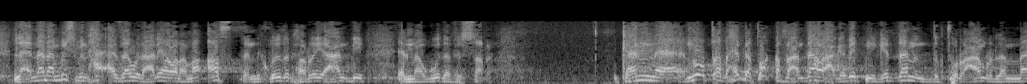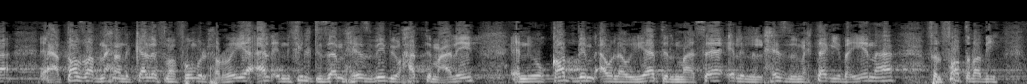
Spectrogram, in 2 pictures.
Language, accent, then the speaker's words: Arabic; Egypt; عندنا في مصر في ممارسات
